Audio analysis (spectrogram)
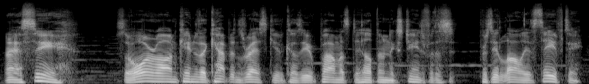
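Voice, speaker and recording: A woman's voice: extremely low pitch, quick pace, faint music behind, pitched below the performer's own voice. A woman voicing an earnest, apologetic young man in a video game, stumbling a little as she reads aloud. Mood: calm, serious. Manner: stumbles while reading aloud.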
